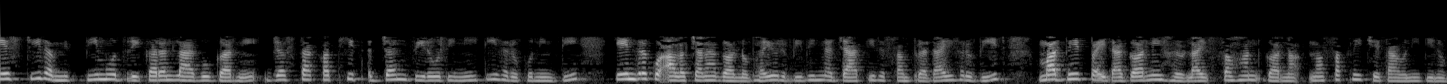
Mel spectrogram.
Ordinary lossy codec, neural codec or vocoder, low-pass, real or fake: none; none; 3.6 kHz; real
